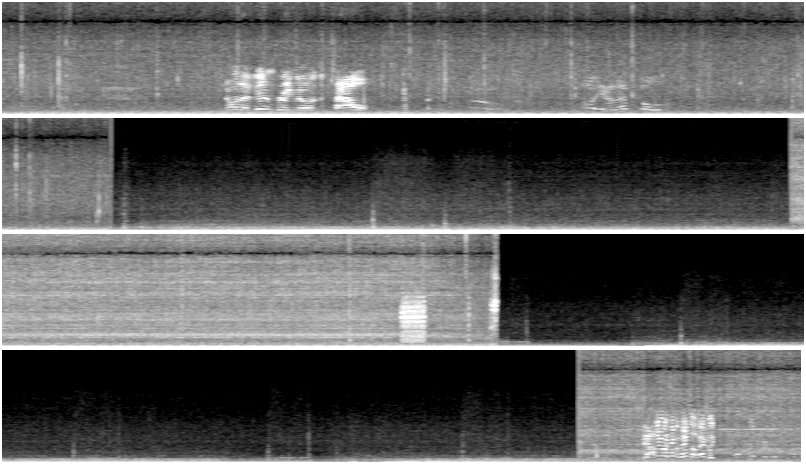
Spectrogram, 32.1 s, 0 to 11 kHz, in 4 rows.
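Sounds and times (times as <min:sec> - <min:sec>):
truck engine rumbling: 0:00.0 - 0:32.0
hissy noise: 0:16.0 - 0:21.0.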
